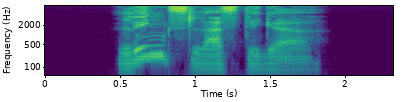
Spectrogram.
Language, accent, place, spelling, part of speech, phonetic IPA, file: German, Germany, Berlin, linkslastiger, adjective, [ˈlɪŋksˌlastɪɡɐ], De-linkslastiger.ogg
- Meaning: 1. comparative degree of linkslastig 2. inflection of linkslastig: strong/mixed nominative masculine singular 3. inflection of linkslastig: strong genitive/dative feminine singular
